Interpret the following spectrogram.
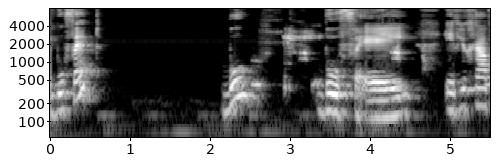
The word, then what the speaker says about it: buffet: you say Phuket bouquet Buffet is another French word so you say Buffet boo Buffet if you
